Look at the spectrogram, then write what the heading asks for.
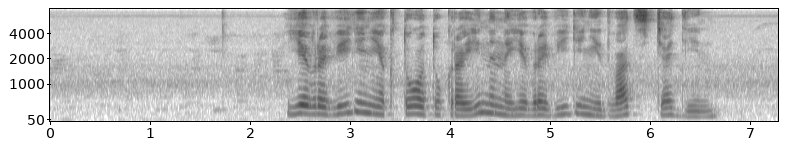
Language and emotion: Russian, neutral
